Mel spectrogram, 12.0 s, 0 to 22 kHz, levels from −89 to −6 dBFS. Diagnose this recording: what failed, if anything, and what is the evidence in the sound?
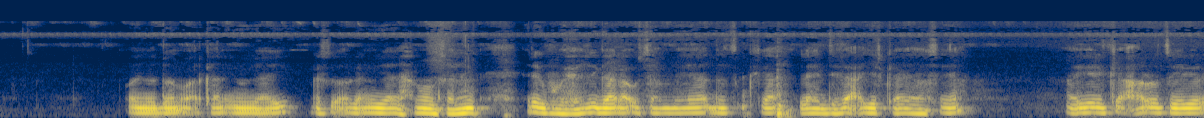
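Codec stage, throughout the speech: nothing sounds above 11.3 kHz, and the band below has a plainly audible watery swirl with smeared onsets. Likely MP3 compression at a bitrate near 48 kbps: the encoder truncates the treble and drops weak spectral lines that flicker frame to frame.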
